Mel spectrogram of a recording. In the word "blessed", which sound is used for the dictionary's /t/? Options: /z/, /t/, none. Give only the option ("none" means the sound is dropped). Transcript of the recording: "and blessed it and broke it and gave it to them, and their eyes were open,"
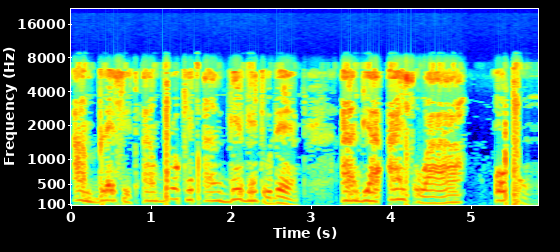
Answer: none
